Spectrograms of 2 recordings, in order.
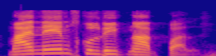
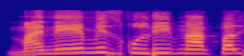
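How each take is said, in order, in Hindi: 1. 'Name is' को 'name's' में संक्षिप्त किया जाता है। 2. 'Name is' दो पूरे शब्दों की तरह बोला जाता है। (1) "इसको अपोस्ट्रोफे एस के साथ बोलो" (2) "ये थोड़ा सा ना वो वही चौथी पांचवी क्लास वाला हो जाता है"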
